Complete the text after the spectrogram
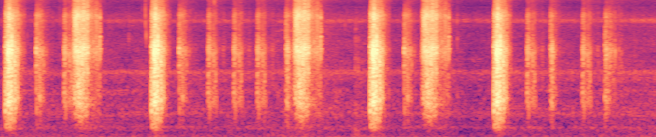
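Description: Footsteps thud quickly across grass.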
